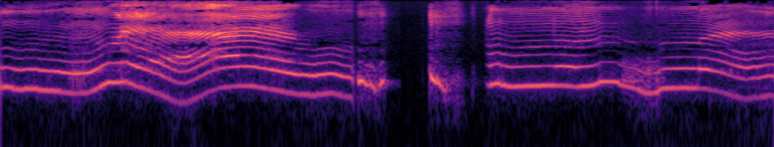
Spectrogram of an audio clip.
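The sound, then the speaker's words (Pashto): A two-day-old newborn cries outside a private hospital in Douala, Cameroon, in loud, continuous wails whose pitch wavers up and down, broken by a brief gasping pause midway before the crying resumes. “دو ورځانه ماشوم جاړي په داسې حال کې چې مور د کیمرون په اقتصادي پیتخت دواله کې د یو خصوصي روغتون نه بهر څارنه کوي”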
